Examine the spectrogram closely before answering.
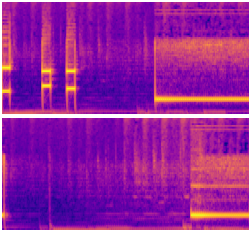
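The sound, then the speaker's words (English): Touch-tone dialing on a telephone: three quick dual-tone key beeps, then a long steady dial-type tone that stops, a short lull with low hum, and the tone starting again at the end. “Cool, I'll dial her up.”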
